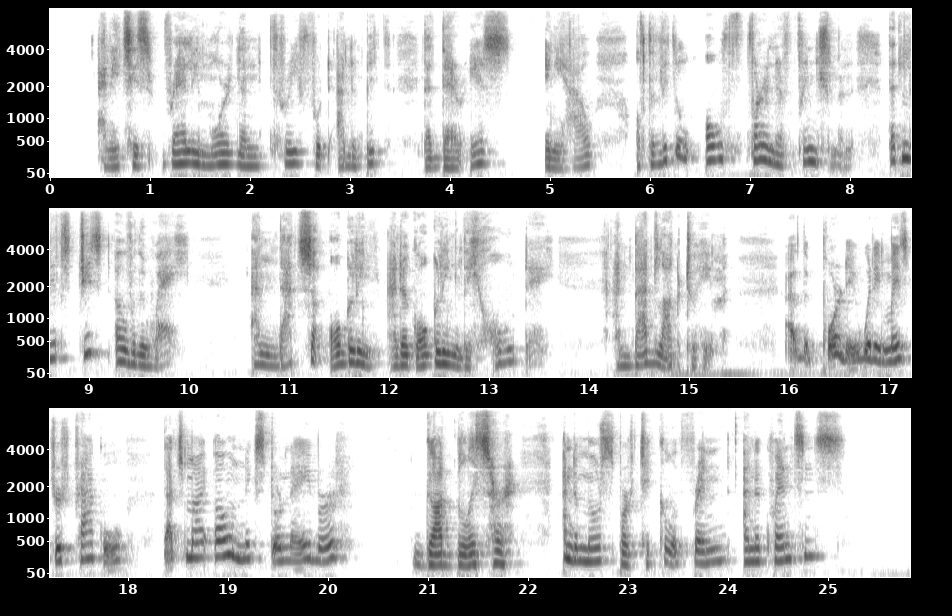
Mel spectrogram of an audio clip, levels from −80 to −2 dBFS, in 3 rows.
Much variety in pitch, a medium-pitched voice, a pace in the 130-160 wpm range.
Yes: wide, 6.3 semitones; medium, 165 Hz; average, 150 wpm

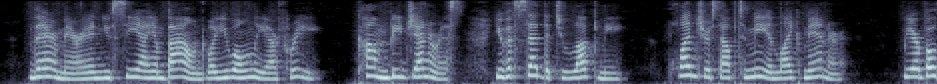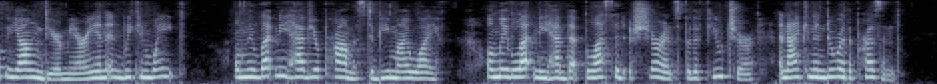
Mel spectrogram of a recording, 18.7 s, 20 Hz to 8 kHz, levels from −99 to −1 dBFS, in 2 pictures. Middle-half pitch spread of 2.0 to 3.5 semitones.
Yes: average, 3.1 semitones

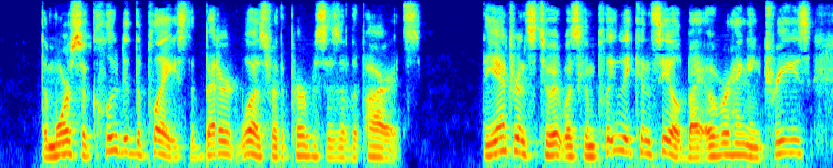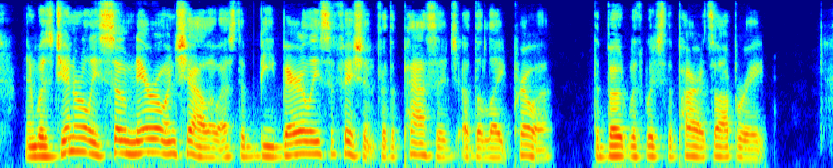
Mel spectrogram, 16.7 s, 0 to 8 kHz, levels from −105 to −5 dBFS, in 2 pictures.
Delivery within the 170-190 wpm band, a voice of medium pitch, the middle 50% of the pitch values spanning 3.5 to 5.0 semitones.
Yes: average, 185 wpm; medium, 145 Hz; average, 4.6 semitones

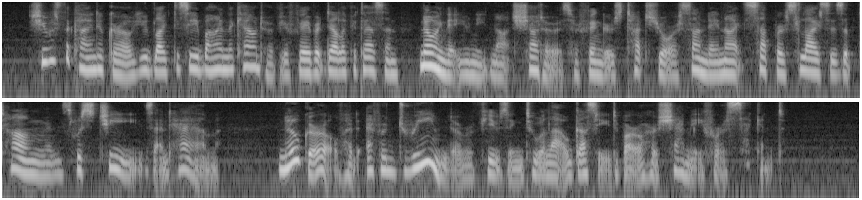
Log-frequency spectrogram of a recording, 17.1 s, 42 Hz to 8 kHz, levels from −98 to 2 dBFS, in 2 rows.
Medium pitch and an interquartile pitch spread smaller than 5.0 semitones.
Yes: medium, 175 Hz; average, 4.4 semitones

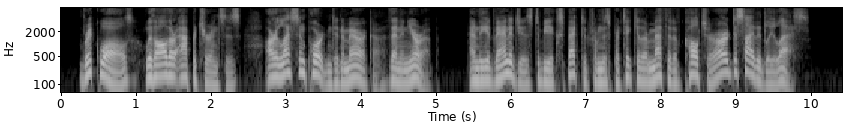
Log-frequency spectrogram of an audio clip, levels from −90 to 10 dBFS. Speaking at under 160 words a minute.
No: average, 165 wpm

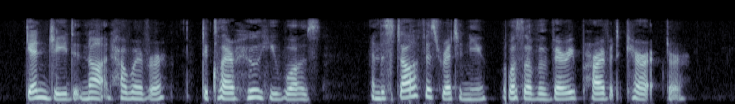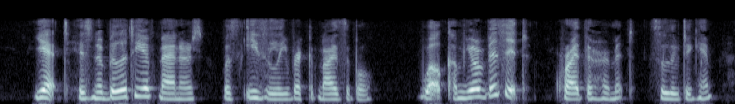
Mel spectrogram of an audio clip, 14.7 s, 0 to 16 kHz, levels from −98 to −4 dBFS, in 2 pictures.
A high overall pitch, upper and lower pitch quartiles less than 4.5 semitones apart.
Yes: high, 210 Hz; average, 3.5 semitones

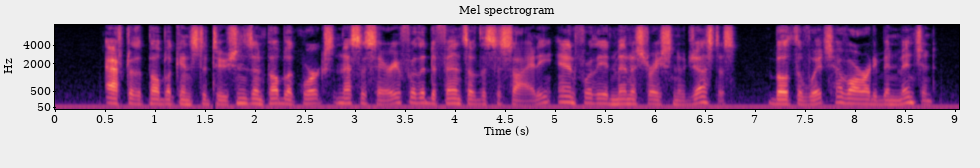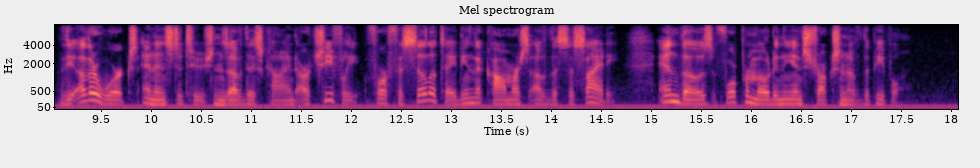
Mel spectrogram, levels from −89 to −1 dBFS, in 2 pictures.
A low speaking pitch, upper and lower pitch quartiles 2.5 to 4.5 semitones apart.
Yes: low, 120 Hz; average, 3.5 semitones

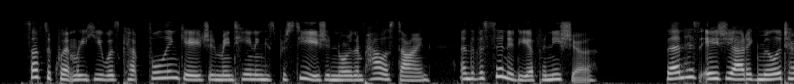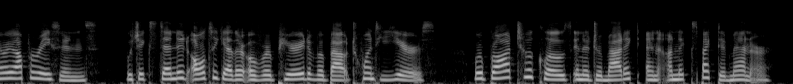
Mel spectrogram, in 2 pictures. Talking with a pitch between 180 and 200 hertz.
No: high, 230 Hz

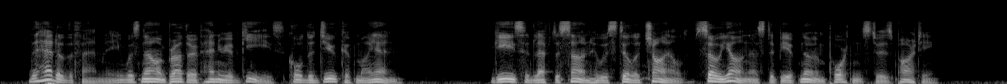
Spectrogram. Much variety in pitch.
Yes: wide, 6.1 semitones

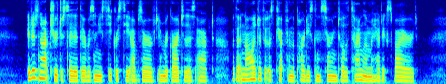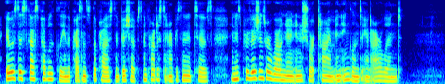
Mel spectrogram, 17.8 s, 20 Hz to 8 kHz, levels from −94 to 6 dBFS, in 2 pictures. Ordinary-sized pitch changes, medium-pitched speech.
Yes: average, 3.5 semitones; medium, 165 Hz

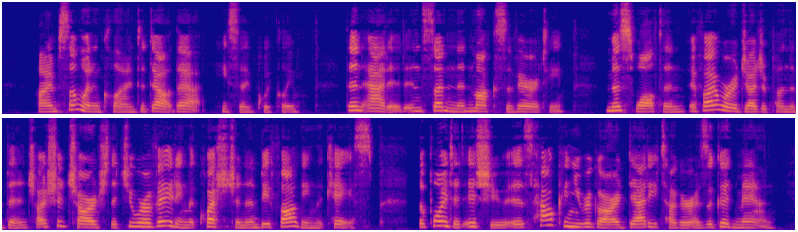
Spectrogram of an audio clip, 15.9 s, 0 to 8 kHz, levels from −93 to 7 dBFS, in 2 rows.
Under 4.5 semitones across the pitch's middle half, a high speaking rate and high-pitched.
No: average, 5.1 semitones; fast, 210 wpm; high, 215 Hz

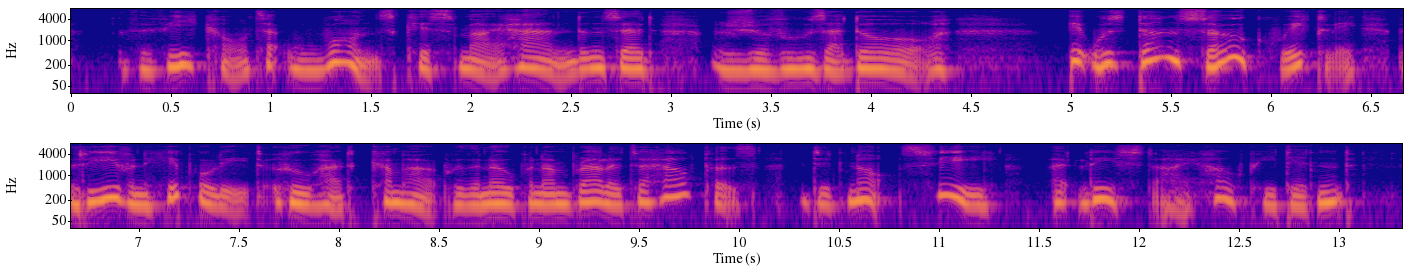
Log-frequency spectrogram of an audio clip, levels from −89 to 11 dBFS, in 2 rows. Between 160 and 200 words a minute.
Yes: average, 180 wpm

